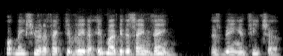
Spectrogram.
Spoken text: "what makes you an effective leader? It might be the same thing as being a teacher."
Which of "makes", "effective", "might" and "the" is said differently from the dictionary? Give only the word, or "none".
none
